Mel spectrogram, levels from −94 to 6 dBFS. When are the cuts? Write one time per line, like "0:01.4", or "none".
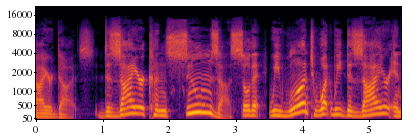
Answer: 0:03.5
